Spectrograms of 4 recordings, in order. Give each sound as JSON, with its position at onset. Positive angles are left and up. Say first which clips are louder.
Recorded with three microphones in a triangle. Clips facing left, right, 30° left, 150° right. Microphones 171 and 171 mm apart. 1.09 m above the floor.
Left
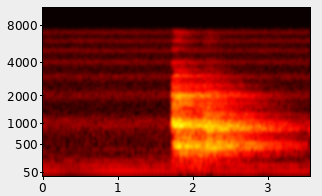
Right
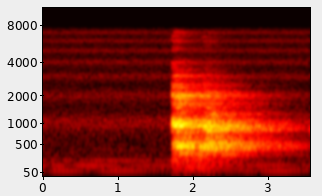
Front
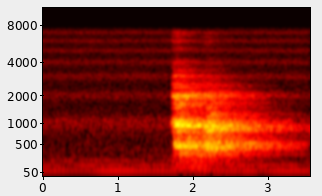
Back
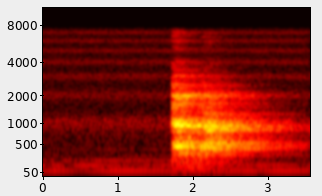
{"t": 1.7, "sound": "a dog barking", "louder": "right 1 dB, back 1 dB", "azimuth_deg": -155, "distance_m": 4.5}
